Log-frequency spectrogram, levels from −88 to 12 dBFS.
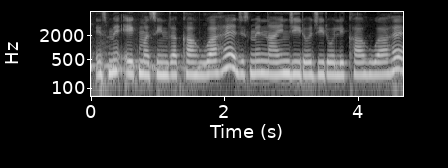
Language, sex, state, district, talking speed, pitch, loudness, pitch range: Hindi, male, Jharkhand, Deoghar, 165 wpm, 225 Hz, -14 LUFS, 220-230 Hz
